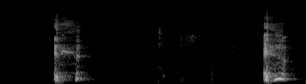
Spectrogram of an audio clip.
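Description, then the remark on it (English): Two sharp coughs about two seconds apart, each a harsh burst with a quick second catch, separated by a faint raspy breath and a bit of throat noise. “Excuse me, if you're a believer or not, you're going to cough, okay?”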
